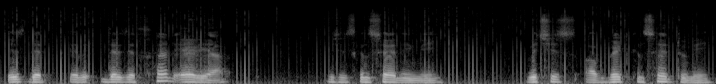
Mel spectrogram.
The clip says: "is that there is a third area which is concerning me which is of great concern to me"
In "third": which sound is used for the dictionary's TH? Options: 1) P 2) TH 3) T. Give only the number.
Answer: 3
